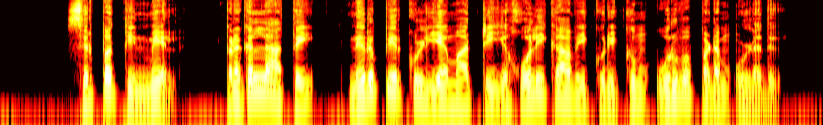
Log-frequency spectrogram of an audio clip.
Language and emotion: Tamil, neutral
